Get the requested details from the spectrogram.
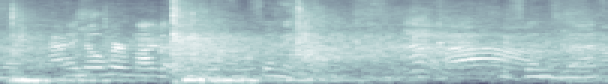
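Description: Players crash into the boards with a loud thud.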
